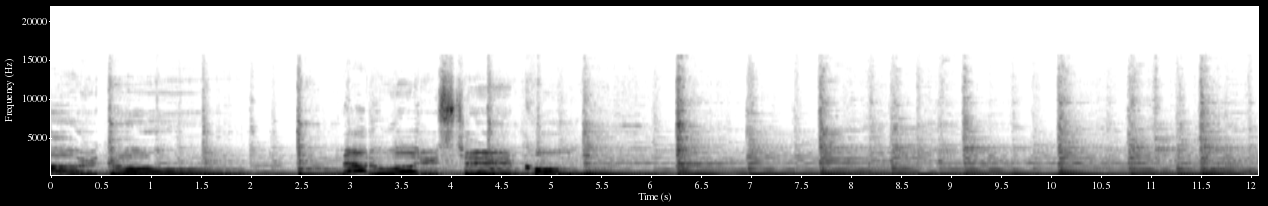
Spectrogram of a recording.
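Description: Live band playing: a strummed acoustic guitar with an electric guitar. A voice sings in the first few seconds, then the guitars play on alone from about five seconds in.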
